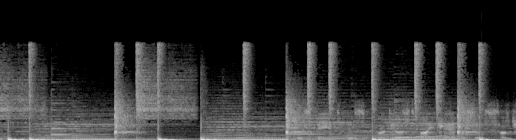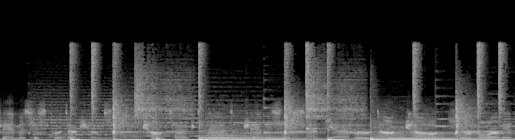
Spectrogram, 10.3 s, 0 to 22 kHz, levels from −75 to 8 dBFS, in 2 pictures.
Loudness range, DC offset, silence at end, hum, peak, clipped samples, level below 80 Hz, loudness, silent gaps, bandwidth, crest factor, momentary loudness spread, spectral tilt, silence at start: 2 LU; under 0.1%; 0 s; none; 0 dBFS; under 0.1%; -14 dBFS; -15 LUFS; none; 15.5 kHz; 12 dB; 6 LU; -4 dB/octave; 0 s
